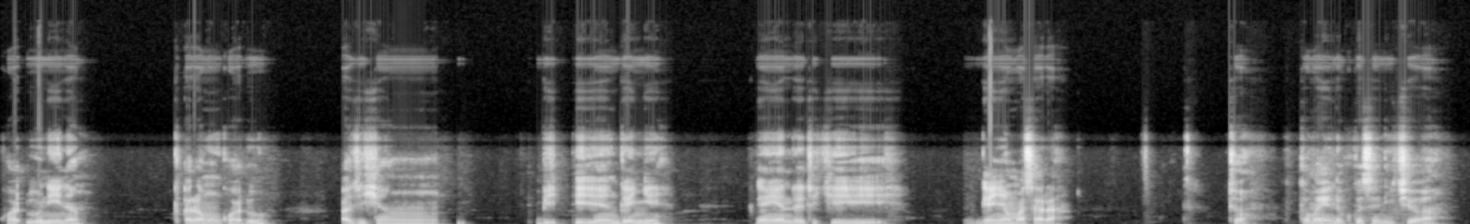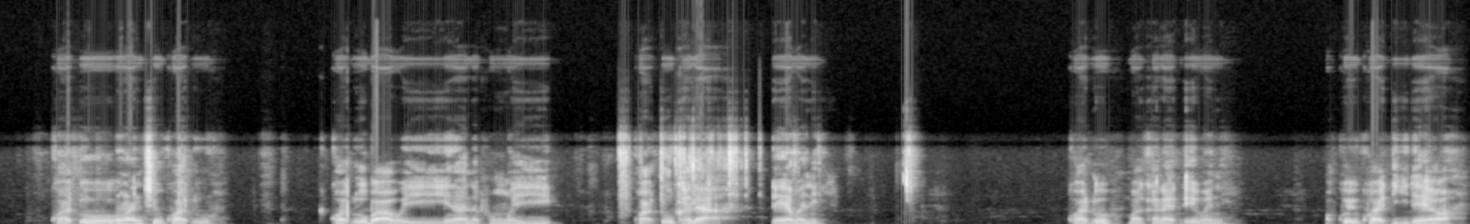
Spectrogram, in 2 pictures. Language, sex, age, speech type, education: Hausa, male, 15-29, spontaneous, tertiary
